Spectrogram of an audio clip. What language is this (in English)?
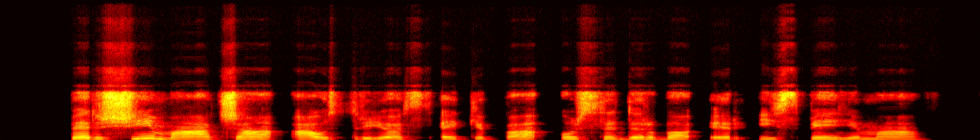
Lithuanian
